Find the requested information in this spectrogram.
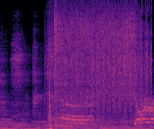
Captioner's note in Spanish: Sonido de descarga eléctrica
